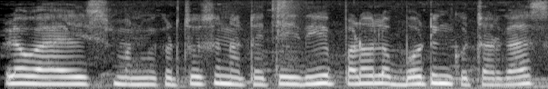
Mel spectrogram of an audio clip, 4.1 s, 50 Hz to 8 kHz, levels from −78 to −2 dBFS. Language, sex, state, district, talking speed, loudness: Telugu, male, Andhra Pradesh, Annamaya, 175 wpm, -13 LUFS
